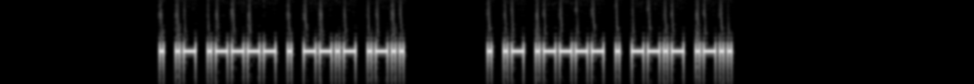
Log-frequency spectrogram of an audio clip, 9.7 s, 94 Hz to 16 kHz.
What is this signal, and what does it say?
Morse code, heard as a keyed tone, about 29 wpm, 700 Hz. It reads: EA1EQL EA1EQL
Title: DXCC-100 Call Signs - 6 Characters - Repeated 2x - 30wpm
